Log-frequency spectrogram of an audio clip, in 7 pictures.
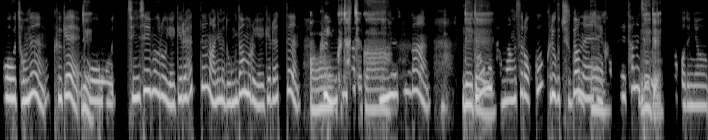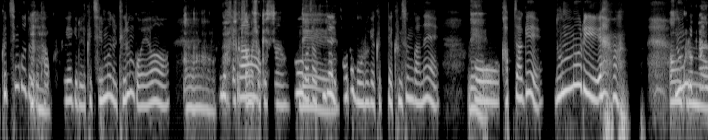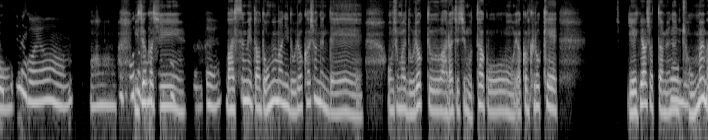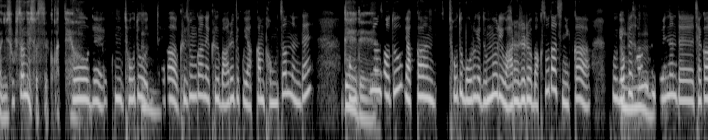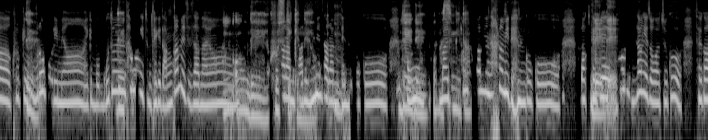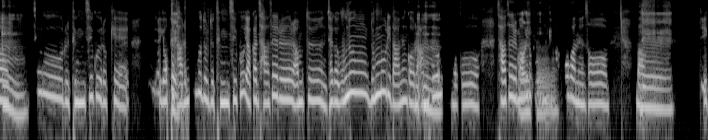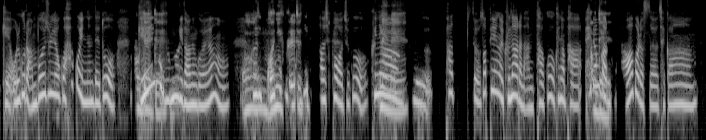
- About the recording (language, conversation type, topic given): Korean, advice, 오해로 감정이 상한 뒤 대화를 다시 시작하기가 왜 이렇게 어려울까요?
- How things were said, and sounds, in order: other background noise; distorted speech; gasp; laugh; static; laughing while speaking: "사람이"; other noise; tapping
